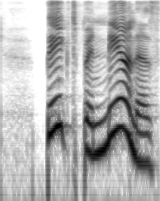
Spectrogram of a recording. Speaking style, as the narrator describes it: Ellie exclaimed

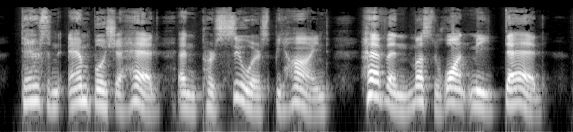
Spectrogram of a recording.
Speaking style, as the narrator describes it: Liu Bei cried out in lament

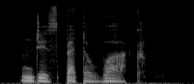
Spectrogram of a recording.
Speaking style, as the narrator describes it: mumbled under his breath

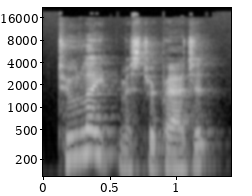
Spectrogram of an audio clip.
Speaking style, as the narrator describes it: she said cheerfully

